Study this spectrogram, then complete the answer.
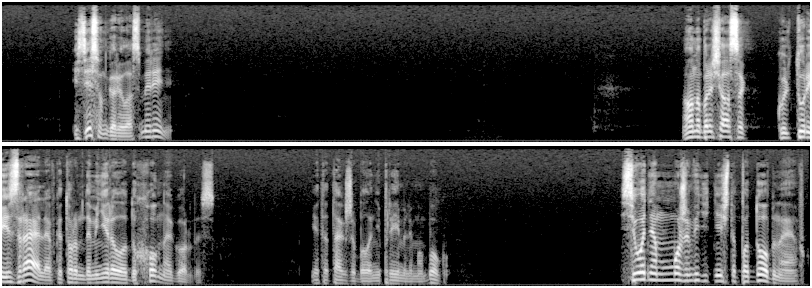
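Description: A man speaks through a microphone in bursts, with pauses between phrases.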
